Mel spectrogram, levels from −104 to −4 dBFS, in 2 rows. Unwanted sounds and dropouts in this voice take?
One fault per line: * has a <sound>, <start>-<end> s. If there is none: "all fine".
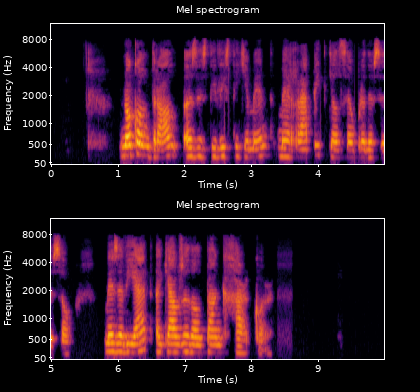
all fine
